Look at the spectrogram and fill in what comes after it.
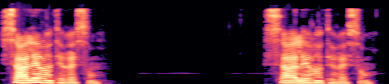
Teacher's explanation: You see how the two A's blend in together again.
